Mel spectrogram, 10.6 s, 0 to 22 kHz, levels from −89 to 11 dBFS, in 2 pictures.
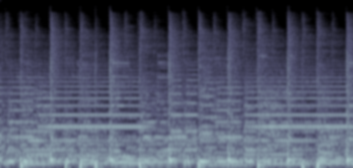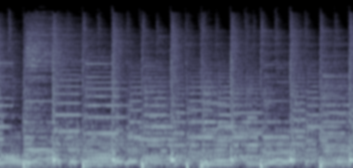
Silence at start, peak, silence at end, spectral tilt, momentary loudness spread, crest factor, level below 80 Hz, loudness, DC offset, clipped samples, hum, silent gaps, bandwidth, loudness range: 0 s; -2 dBFS; 0 s; -6 dB/octave; 2 LU; 16 dB; -28 dBFS; -20 LUFS; under 0.1%; under 0.1%; none; none; 17 kHz; 1 LU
